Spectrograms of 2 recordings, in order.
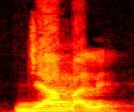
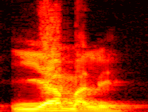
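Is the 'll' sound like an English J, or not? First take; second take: J; not J. First: The 'll' is pronounced like an English J. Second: The 'll' is not pronounced like an English J. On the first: The speaker calls it right. "with the J pronunciation" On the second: The speaker calls it wrong. "We don't say llámale"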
